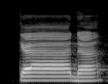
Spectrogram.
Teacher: یہاں الف سے پہلے کاف ہے۔ کاف کیونکہ ایک باریک حرف ہے اس لیے یہاں الف کو باریک پڑھا جائے گا اور اس کو ترقیق کہا جاتا ہے۔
